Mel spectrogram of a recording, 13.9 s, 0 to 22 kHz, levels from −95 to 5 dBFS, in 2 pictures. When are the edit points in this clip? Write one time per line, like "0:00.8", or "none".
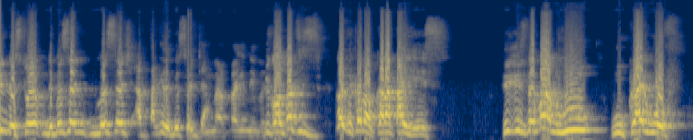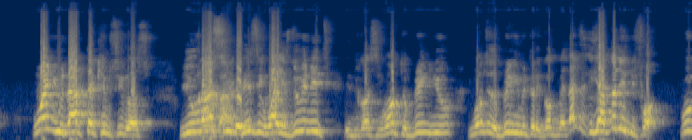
none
